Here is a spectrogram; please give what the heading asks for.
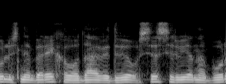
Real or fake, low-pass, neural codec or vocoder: real; 7.2 kHz; none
